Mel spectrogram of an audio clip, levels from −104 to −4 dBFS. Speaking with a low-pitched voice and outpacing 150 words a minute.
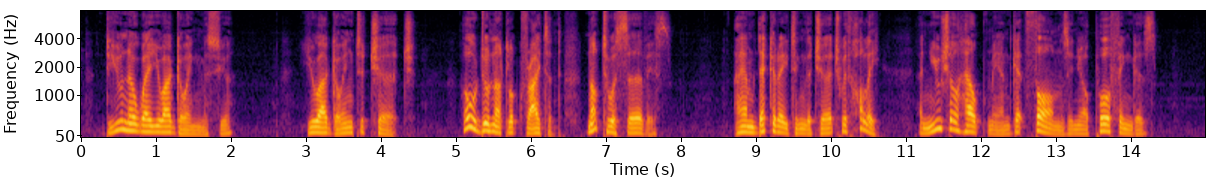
Yes: low, 120 Hz; average, 165 wpm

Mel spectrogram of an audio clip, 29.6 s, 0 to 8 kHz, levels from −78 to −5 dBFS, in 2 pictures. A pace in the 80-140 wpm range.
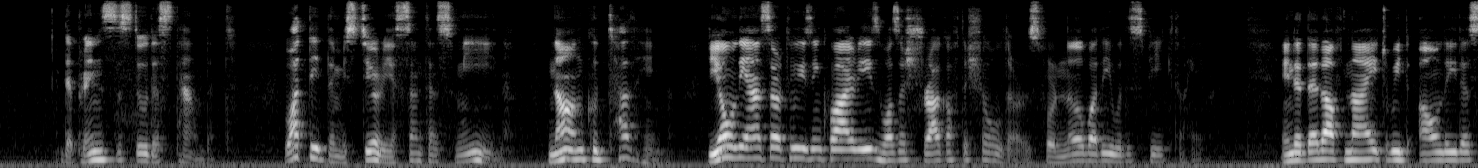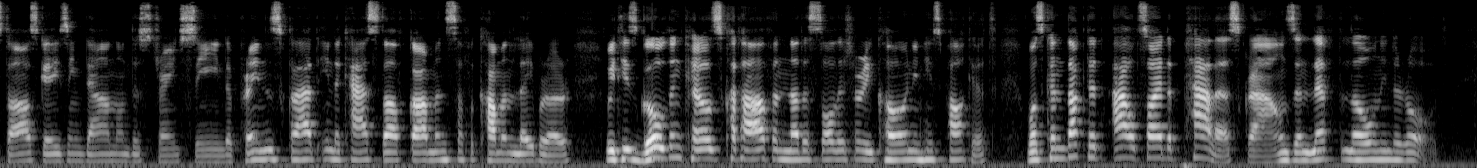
No: average, 175 wpm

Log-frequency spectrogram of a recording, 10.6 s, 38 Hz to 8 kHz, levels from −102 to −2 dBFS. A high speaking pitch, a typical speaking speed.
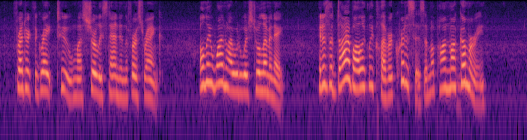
Yes: very high, 250 Hz; average, 150 wpm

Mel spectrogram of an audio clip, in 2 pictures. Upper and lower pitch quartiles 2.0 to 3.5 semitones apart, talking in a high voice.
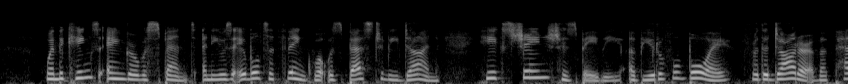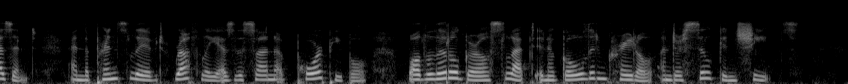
No: average, 4.4 semitones; high, 225 Hz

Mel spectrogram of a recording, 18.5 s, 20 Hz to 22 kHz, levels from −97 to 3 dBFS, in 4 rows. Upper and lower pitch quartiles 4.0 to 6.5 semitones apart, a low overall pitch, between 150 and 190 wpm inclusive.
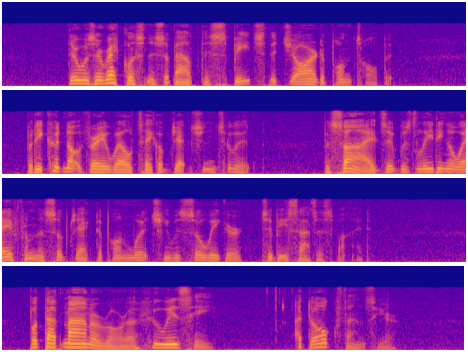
Yes: average, 4.4 semitones; low, 125 Hz; average, 155 wpm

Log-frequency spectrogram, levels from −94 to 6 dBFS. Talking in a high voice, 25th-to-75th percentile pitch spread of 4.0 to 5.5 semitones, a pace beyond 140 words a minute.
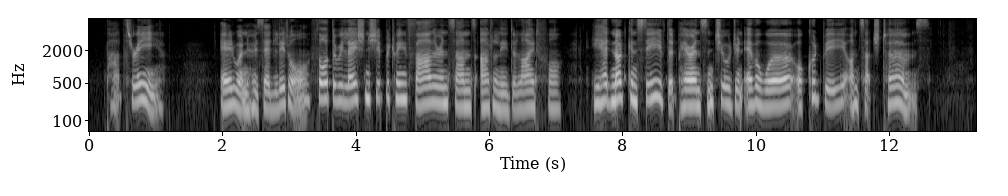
No: high, 205 Hz; average, 4.3 semitones; slow, 135 wpm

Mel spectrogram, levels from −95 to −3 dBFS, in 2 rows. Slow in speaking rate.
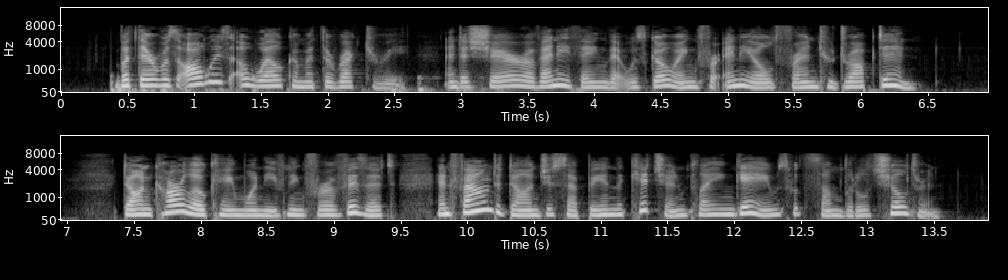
No: average, 195 wpm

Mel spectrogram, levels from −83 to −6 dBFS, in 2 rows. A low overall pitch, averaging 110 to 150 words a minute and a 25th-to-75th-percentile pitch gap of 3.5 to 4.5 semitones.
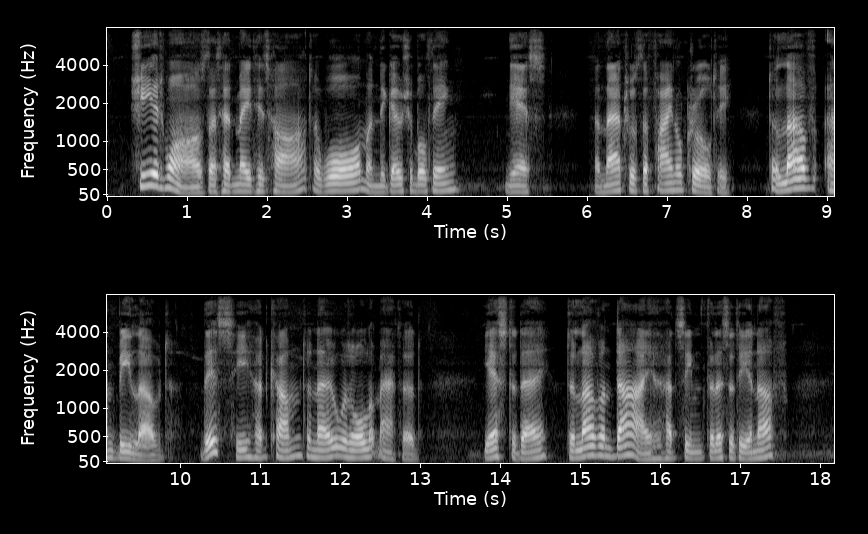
Yes: low, 125 Hz; average, 145 wpm; average, 4.1 semitones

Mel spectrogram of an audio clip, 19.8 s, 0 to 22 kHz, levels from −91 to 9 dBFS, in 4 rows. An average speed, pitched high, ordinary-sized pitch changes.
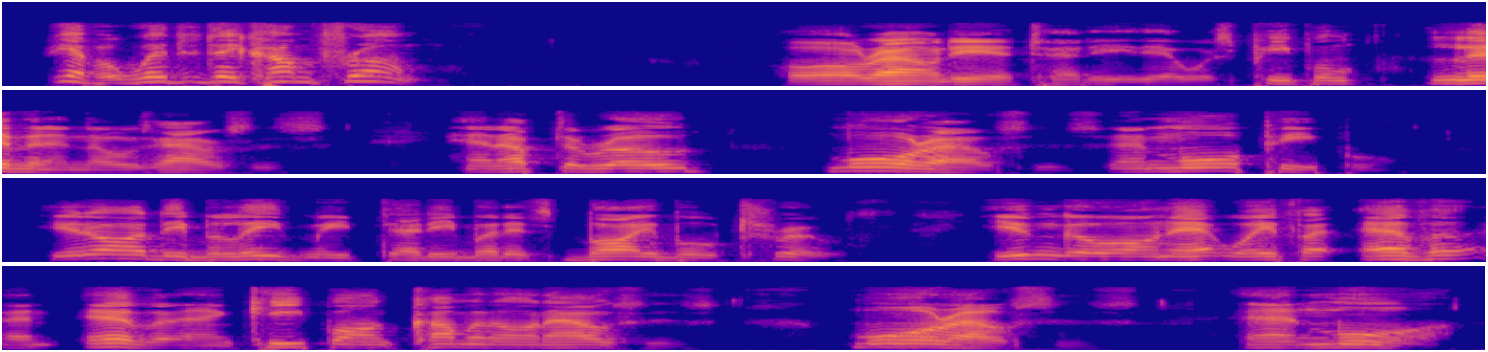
No: average, 170 wpm; medium, 145 Hz; average, 4.0 semitones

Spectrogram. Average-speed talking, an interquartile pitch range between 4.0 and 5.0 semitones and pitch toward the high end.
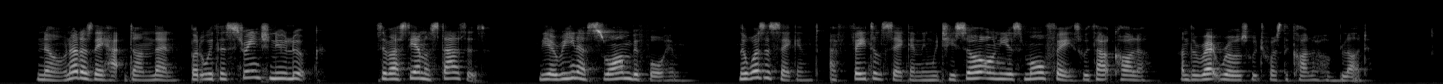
Yes: average, 195 wpm; average, 4.3 semitones; high, 235 Hz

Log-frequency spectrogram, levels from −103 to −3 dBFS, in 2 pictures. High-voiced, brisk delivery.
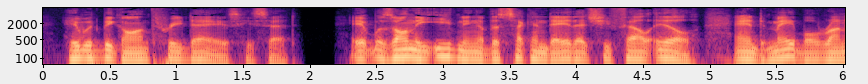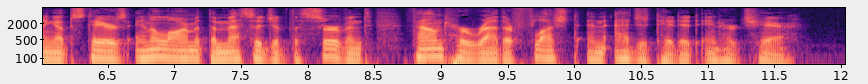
No: very low, 85 Hz; fast, 210 wpm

